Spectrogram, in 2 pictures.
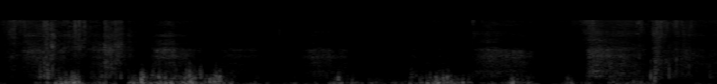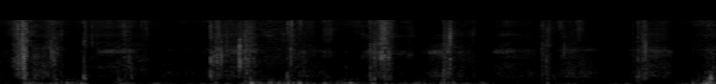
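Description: Hiking footsteps crunching and scraping on a steep trail of loose volcanic rock and gravel, with sharp clicks of stones under the boots. Low rumbling bursts come and go between the steps.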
